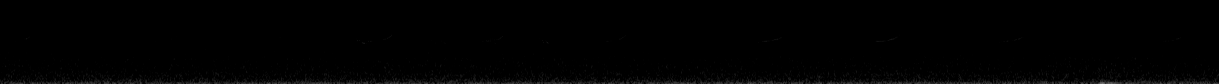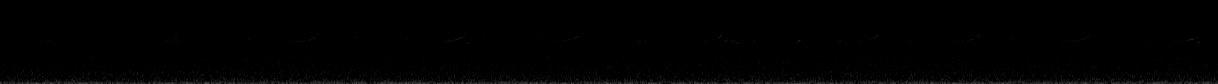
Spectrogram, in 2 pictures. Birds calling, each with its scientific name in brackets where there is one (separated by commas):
Hutton's Vireo (Vireo huttoni)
